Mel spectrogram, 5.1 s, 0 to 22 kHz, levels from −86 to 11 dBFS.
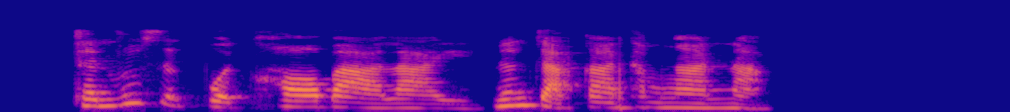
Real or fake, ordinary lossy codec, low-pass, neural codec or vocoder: real; none; 7.2 kHz; none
